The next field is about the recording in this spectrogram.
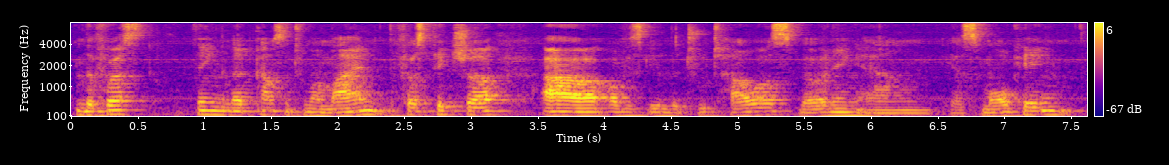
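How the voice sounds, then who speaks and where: A man in his twenties with a German accent, describing a memory in English slowly and deliberately. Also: lowish voice, fairly even intonation, a little hiss or hum. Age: 20s. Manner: slow and deliberate. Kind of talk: personal recollection. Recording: echoey room.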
